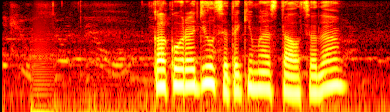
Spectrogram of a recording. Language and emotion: Russian, neutral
